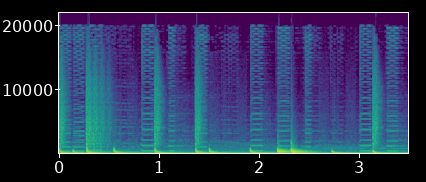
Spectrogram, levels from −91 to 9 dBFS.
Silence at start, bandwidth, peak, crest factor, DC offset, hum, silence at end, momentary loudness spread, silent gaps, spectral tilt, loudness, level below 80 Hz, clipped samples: 0 s; 19.5 kHz; 0 dBFS; 12 dB; under 0.1%; none; 0 s; 8 LU; none; -6.5 dB/octave; -14 LUFS; -14 dBFS; 0.3%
